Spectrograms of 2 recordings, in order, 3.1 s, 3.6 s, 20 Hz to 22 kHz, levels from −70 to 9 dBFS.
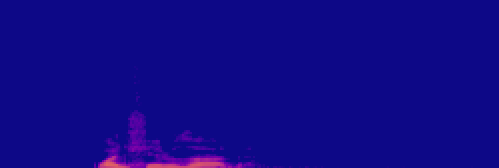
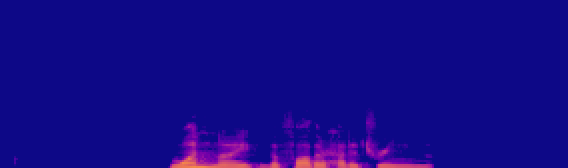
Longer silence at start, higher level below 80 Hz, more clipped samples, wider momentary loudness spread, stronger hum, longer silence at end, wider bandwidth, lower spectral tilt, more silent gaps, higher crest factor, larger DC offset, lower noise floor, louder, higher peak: second, 0.6 s vs 1.05 s; first, -64 dBFS vs -76 dBFS; neither; second, 7 LU vs 17 LU; neither; first, 1.6 s vs 0.85 s; first, 13.5 kHz vs 7.2 kHz; about the same, -8 dB/octave vs -7 dB/octave; neither; about the same, 20 dB vs 20 dB; neither; second, -71 dBFS vs -86 dBFS; second, -32 LUFS vs -25 LUFS; second, -16 dBFS vs -6 dBFS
